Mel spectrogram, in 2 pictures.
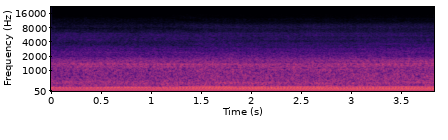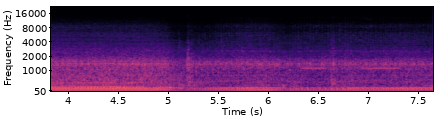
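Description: A loader bucket scrapes and pushes dirt.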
